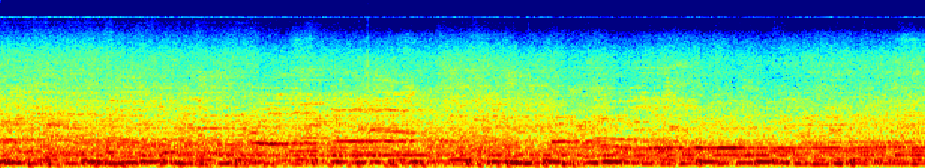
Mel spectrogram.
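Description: Steady low rumble of the electric blowers that keep an inflatable luminarium inflated, with slow, long-held ambient music tones over it that change pitch now and then.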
